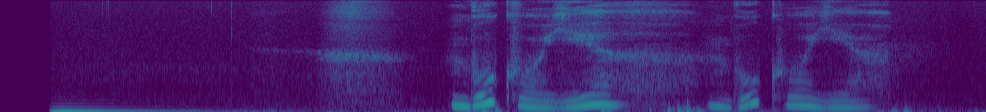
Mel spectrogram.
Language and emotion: Russian, sad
